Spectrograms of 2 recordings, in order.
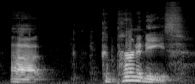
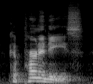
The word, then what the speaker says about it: Kubernetes: of our engineers Liz she likes to pronounce kubernetes as caperna DS like Copernicus caperna DS so from now on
